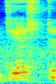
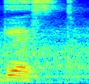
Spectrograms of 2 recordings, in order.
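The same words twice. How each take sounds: First: "जेस्ट" with j in place of g; wrong J sound. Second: "गेस्ट" with hard g; correct hard G. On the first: Teacher showing children the mistake, "जेस्ट" with j. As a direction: say guest as "जेस्ट". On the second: Teacher correcting for children, "गेस्ट" with hard g. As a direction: open "गेस्ट" on a g, not a j. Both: Shown as a demonstration. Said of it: "जेस्ट नहीं बोलते".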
